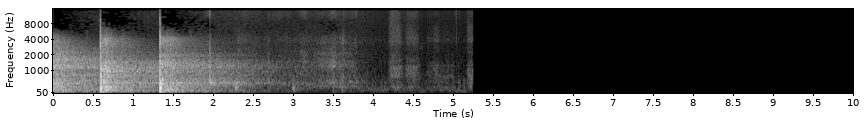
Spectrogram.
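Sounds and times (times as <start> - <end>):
faint room hiss: 1.0 - 5.3
soft breathy puffs: 2.9 - 5.3.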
